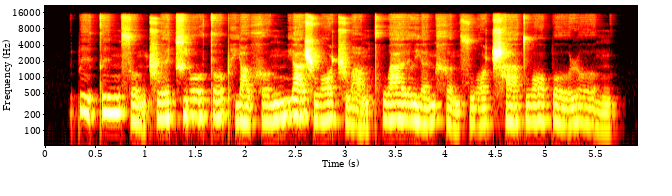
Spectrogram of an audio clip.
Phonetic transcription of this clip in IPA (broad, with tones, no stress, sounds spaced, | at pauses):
p i˥˩ t̪ i˥ ŋ s ʊ̰˨˩ ŋ ʈ͡ʂ w e˦ ɪ̯ t͡ɕ j o˥ ʊ̯ t̪ ɤ˥ pʰ j ɑ˨ ʊ̯ x ɤ˧˥ ŋ m j ä˥ ʂ w ɔ˧˥ ʈ͡ʂ w ɑ̰˨˩ ŋ kʰ w a˥ ɪ̯ l j ɛ˧˥ n x ə̰˨˩ n s w ɔ˧˥ ʈ͡ʂʰ ä˥ t̪ w ɔ˥ p o˥˧ ʊ̯ ɻ ɤ˥˩ ŋ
